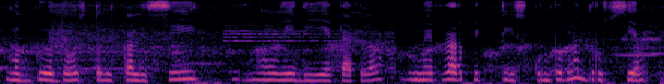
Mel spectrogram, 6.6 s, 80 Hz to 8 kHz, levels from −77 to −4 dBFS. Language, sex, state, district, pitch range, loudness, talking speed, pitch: Telugu, female, Andhra Pradesh, Guntur, 220-245 Hz, -40 LUFS, 100 wpm, 230 Hz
